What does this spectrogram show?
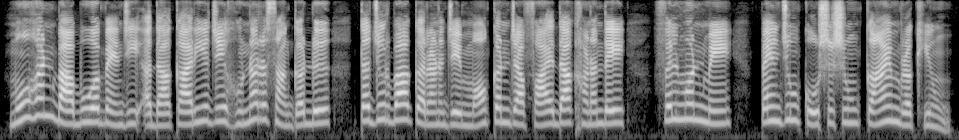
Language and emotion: Sindhi, neutral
